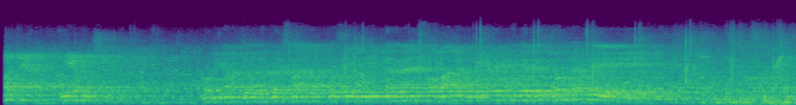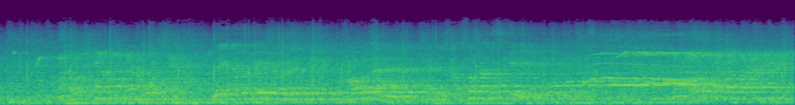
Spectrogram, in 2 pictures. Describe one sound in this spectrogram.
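A large crowd murmurs and cheers in a big echoing indoor hall.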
